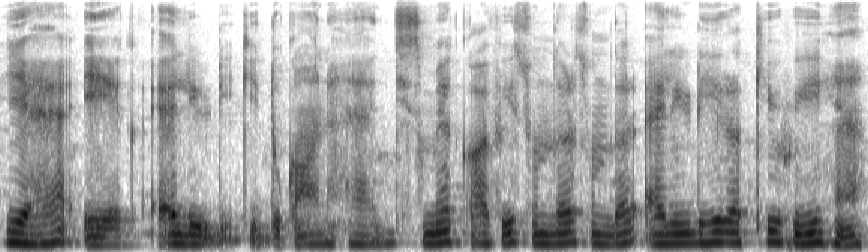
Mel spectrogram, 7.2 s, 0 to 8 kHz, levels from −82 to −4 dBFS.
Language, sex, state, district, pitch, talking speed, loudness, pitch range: Hindi, male, Uttar Pradesh, Saharanpur, 110 Hz, 115 wpm, -18 LUFS, 105-120 Hz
